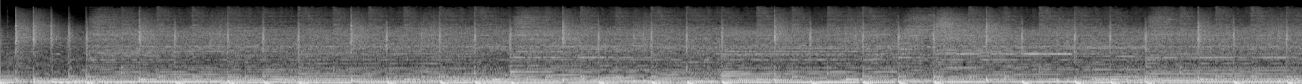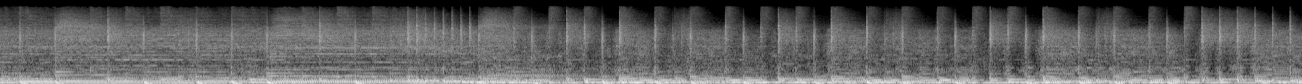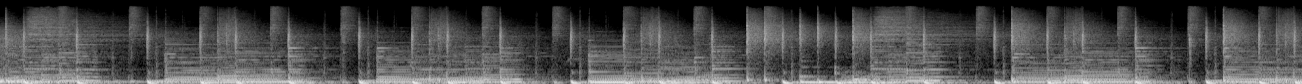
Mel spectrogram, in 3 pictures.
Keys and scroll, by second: 3.9 ctrl+z, 28.3 ctrl+-, 31.2 ctrl+=.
